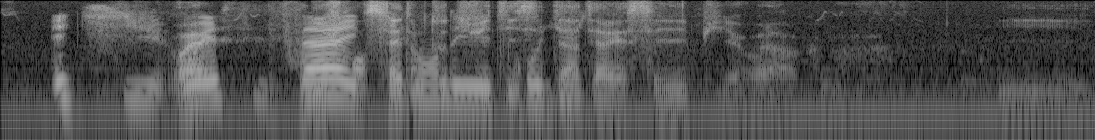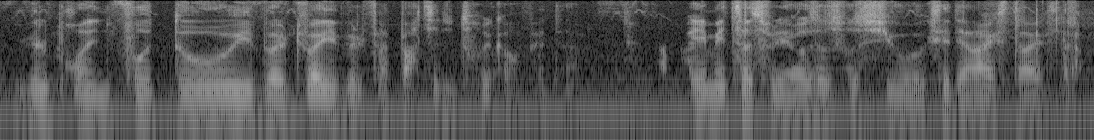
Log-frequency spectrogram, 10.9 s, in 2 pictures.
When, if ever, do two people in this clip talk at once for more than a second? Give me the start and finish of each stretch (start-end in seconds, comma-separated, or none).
0.9-2.9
